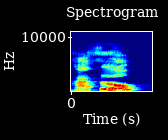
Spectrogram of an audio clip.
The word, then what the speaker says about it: castle: T is silent in some words after S.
